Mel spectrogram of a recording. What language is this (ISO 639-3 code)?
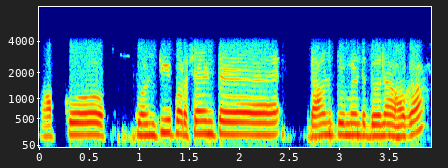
hin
